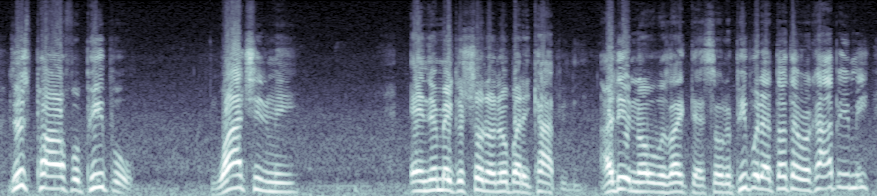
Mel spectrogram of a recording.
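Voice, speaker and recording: A man's voice: sits high, darkish tone. A man talking in a casual spiritual vlog, rambling and candid, full of profane street slang, recorded outdoors. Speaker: spiritual vlogger.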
